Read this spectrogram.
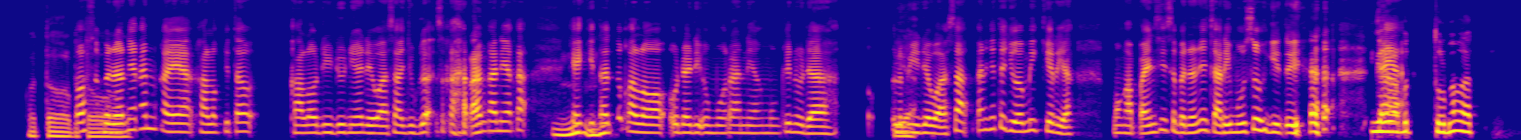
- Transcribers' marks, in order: laughing while speaking: "sekarang"; tapping; laughing while speaking: "gitu ya"
- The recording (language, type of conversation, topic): Indonesian, podcast, Apa yang membantumu memaafkan orang tua atau saudara?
